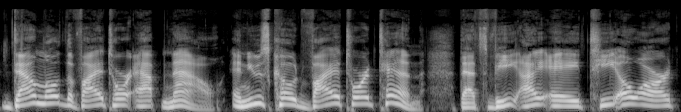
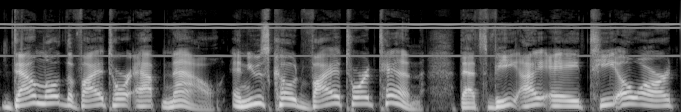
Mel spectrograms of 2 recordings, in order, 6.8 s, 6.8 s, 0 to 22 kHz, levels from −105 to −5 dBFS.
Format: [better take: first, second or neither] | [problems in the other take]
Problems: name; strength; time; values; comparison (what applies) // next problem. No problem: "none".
first | high-pitched whine; noticeable; throughout; 10 kHz, 10 dB below the speech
